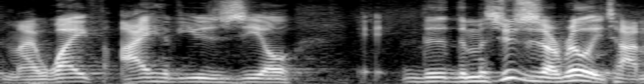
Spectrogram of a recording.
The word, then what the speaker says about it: Zeel: I have used Zeal.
